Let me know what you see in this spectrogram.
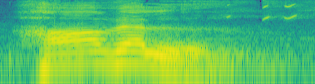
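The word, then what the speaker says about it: הֶבֶל: تو ہابل کے لیے جو عبرانی کا لفظ استعمال ہوا ہے ہاویل، چونکہ یہ بیتھ ان پوائنٹڈ ہے تو اس کا تلفظ بنے گا ہاویل.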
